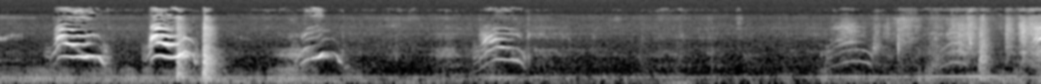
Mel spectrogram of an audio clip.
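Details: Tiny newborn kittens crying with short, high, wavering mews, several bunched early then scattered fainter ones later, over a soft low background hum.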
